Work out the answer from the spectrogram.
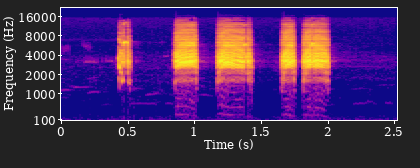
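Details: Harsh rhythmic call of a black francolin from Sindh, Pakistan: a short clipped note, then four loud rasping notes in a pattern of two longer and two quick, all over quiet silence.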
